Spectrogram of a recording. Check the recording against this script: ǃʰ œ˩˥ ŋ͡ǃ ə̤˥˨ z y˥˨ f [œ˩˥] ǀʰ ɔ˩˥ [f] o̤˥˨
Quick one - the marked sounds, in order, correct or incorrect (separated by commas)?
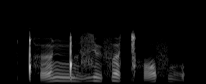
incorrect, correct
